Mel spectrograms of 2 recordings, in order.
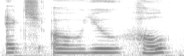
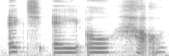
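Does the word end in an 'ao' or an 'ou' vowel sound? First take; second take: ou; ao. First: The word ends in an 'ou' vowel sound. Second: The word ends in an 'ao' vowel sound. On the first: This is the Cantonese pronunciation. "变成HOU 猴" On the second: This is the Mandarin pronunciation. "从HAO 好"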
